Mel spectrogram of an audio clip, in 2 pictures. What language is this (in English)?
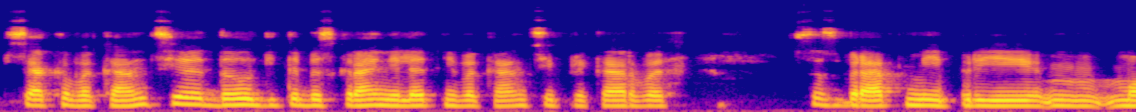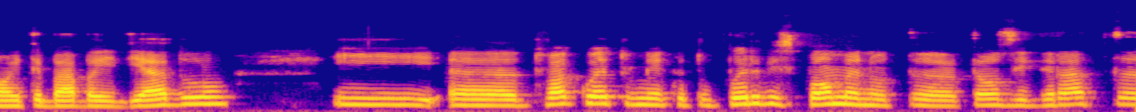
Bulgarian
